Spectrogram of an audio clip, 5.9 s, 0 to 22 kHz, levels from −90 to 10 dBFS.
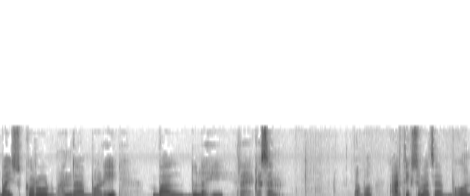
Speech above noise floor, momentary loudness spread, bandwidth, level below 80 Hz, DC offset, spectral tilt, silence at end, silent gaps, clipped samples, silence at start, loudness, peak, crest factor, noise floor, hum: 26 dB; 10 LU; 8 kHz; -62 dBFS; under 0.1%; -4.5 dB/octave; 0 s; none; under 0.1%; 0 s; -29 LUFS; -6 dBFS; 24 dB; -56 dBFS; none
